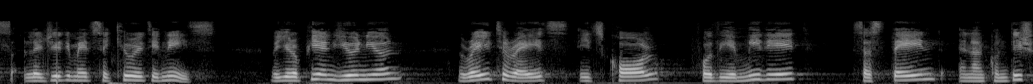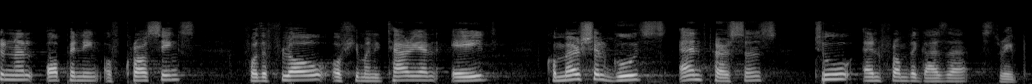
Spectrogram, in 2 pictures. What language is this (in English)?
English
